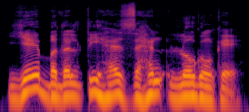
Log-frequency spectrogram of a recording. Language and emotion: Urdu, neutral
